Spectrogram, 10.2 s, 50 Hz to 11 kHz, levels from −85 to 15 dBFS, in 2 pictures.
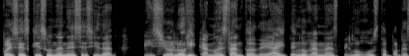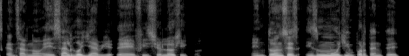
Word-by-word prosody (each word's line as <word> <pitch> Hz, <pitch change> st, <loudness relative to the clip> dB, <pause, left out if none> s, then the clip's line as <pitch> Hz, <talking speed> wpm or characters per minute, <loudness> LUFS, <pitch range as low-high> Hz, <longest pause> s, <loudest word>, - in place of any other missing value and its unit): pues 145 Hz, 0 st, +2 dB
es 165 Hz, -2 st, +4 dB
que 200 Hz, -, -1 dB
es 190 Hz, -, -1 dB
una 175 Hz, -1 st, +4 dB
necesidad 180 Hz, -1 st, 0 dB, 0.4 s
fisiológica. 125 Hz, -, +1 dB
No 125 Hz, +3 st, -1 dB
es 145 Hz, -, +2 dB
tanto 145 Hz, -2 st, +2 dB
de: 110 Hz, +2 st, -2 dB
"Ay, 190 Hz, -1 st, +2 dB
tengo 175 Hz, -2 st, +1 dB
ganas. 150 Hz, -1 st, -1 dB
Tengo 145 Hz, -1 st, -5 dB
gusto 135 Hz, +1 st, -5 dB
por 110 Hz, 0 st, -8 dB
descansar". 105 Hz, +1 st, -5 dB
No, 110 Hz, -1 st, -5 dB
es 130 Hz, +4 st, -3 dB
algo 155 Hz, +3 st, +4 dB
ya, 155 Hz, -6 st, 0 dB, 0.2 s
eh, 120 Hz, -6 st, -1 dB
fisiológico. 110 Hz, +3 st, -5 dB, 0.6 s
Entonces 155 Hz, +4 st, +2 dB
es 160 Hz, +3 st, -4 dB
muy 190 Hz, +2 st, +6 dB
importante 145 Hz, -, -3 dB
145 Hz, 165 wpm, -23 LUFS, 125-175 Hz, 0.6 s, muy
